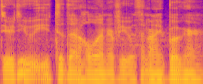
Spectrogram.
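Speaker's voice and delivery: put-on whisper. Voicing people in the scene who are whispering to each other: imitating people whispering. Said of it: "They're all whispering right now".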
